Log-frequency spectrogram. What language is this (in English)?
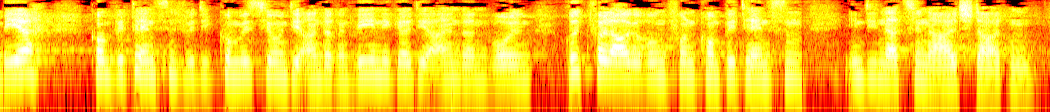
German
